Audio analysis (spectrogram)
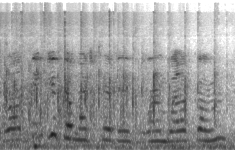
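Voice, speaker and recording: A woman from Mexico with a Mexican Spanish accent, giving an earnest, deliberate speech at an outdoor climate rally. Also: high voice, a loud crowd, very noisy. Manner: earnest, slow and deliberate, grateful. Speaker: rally speaker.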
